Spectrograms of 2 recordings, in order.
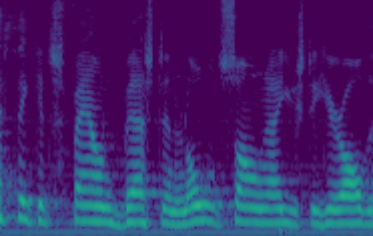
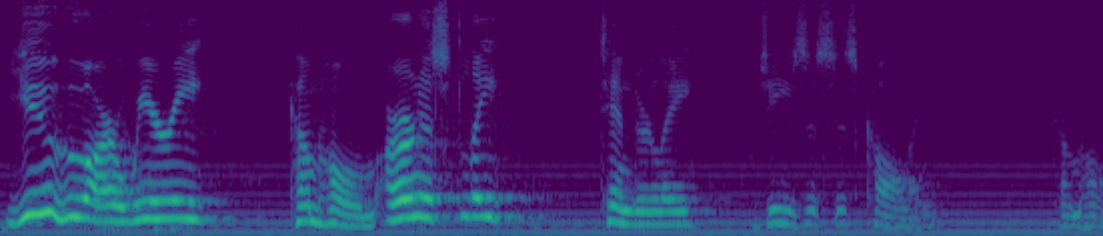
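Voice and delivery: reciting a hymn chorus; 3 dB louder than usual. Acted. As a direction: plead the chorus, then let it fade away. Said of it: "the chorus says".

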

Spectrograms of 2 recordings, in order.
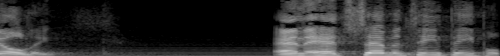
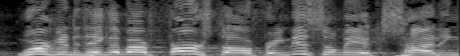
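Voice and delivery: higher and louder, pumped announcement; excited pastor; 8 semitones higher, 7 dB louder than usual. Retold or imitated. New pastor calls the first offering to the congregation, excited. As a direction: announce it like a thrilled host. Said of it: "He was so excited".

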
